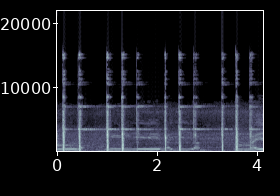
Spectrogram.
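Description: A man singing a devotional bhajan, holding long notes, over small metal hand cymbals struck in a steady repeating pattern of three beats, about three strikes a second. The voice drops away about halfway through while the cymbals keep going.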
